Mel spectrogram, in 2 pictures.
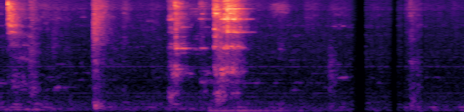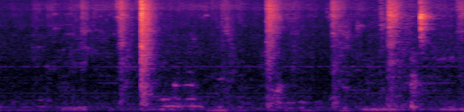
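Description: Casserole mixture is dumped into a bowl and stirred while preparing a Thanksgiving dinner, giving scattered clinks and scrapes of utensils against the dish in short bursts, with a voice talking in between.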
